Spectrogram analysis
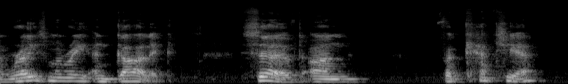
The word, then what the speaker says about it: focaccia: I like olive oil infused with a rosemary and garlic, served on focaccia. Is that a hard C? Double C, isn't it? It's a hard C. Served on focaccia bread.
